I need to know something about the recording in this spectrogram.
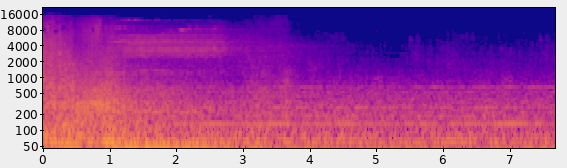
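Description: A triumphant game fanfare plays softly.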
